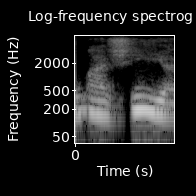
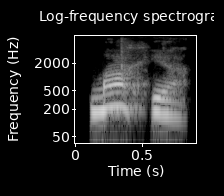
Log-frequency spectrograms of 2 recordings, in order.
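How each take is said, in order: First: "magia" as ma-ZHI-a, stress on GI; Portuguese pronunciation. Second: "Magia" as MA-hia, first syllable stressed; Spanish pronunciation. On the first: Teacher correcting to Portuguese, stressed on GI. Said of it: "Em português". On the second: Teacher showing Spanish word, stressed on MA. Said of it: "em espanhol". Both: Shown as a demonstration.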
